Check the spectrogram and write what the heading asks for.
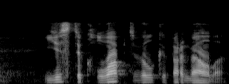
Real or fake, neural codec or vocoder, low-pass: real; none; 7.2 kHz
